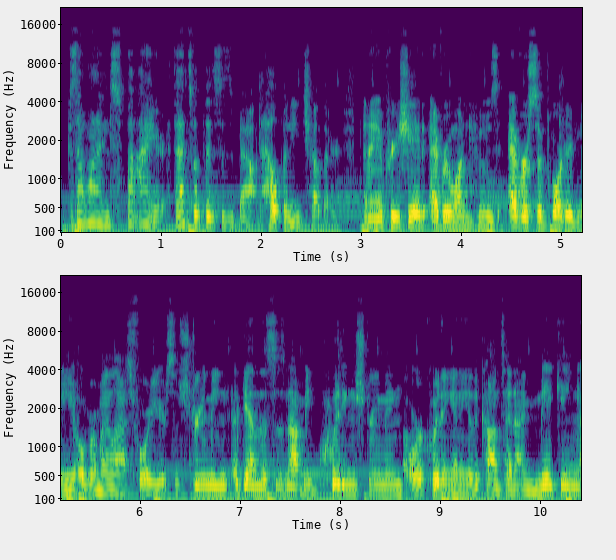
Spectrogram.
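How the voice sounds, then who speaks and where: Casual young man with faint music. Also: medium pitch. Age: 20s. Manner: relaxed, rambling, many fillers and restarts. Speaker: streamer and vlogger. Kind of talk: casual talk to camera.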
